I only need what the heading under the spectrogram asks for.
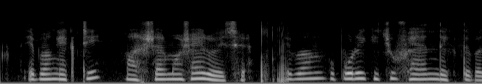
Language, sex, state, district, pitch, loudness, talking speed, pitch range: Bengali, female, West Bengal, North 24 Parganas, 240 Hz, -29 LUFS, 135 wpm, 230-260 Hz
